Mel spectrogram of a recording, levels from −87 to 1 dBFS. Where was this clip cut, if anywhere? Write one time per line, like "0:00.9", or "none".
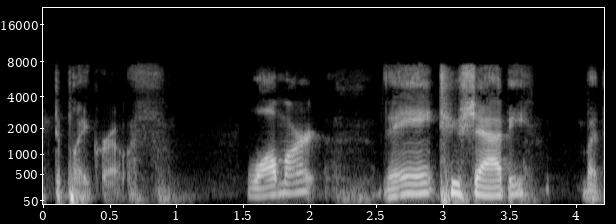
0:01.5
